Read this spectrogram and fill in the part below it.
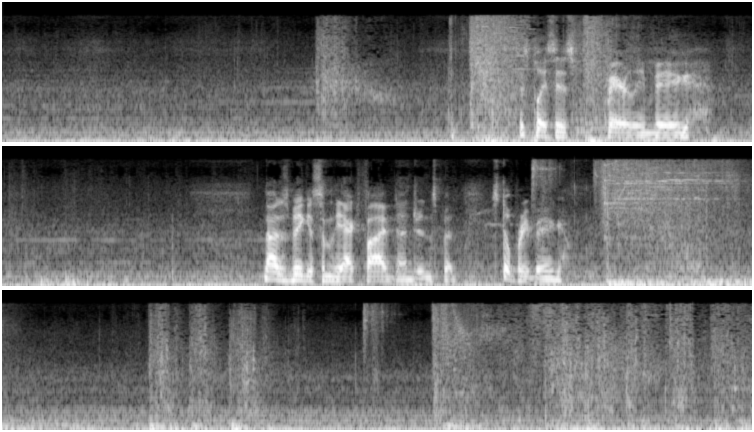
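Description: Blades clash and strike in a fight.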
